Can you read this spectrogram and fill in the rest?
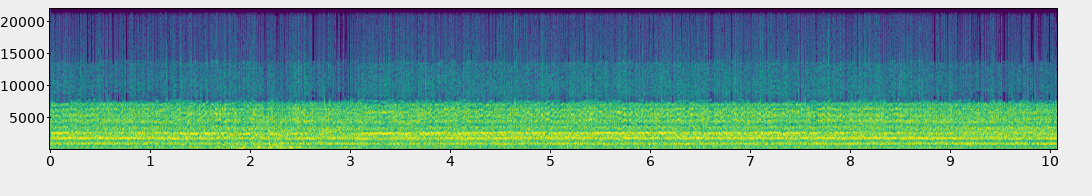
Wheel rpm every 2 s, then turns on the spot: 220, 220, 210, 210, 230.
none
